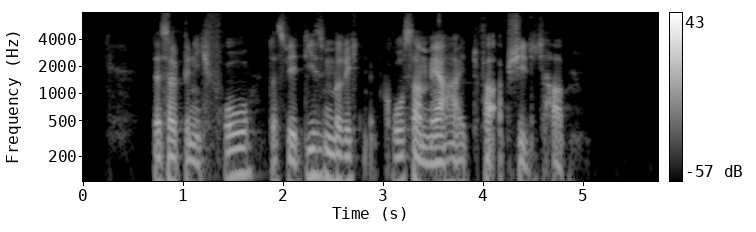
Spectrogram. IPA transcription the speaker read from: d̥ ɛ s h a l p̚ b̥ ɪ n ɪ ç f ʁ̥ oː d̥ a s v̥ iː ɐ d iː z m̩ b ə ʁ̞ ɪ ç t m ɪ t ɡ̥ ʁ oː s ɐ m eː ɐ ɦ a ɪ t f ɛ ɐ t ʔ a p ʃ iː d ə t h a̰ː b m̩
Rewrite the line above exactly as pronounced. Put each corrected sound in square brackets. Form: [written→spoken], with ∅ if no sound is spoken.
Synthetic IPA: d̥ ɛ s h a l p̚ b̥ ɪ n ɪ ç f ʁ̥ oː d̥ a s v̥ iː ɐ d iː z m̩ b ə ʁ̞ ɪ ç t m ɪ t ɡ̥ ʁ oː s ɐ m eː ɐ ɦ a ɪ t f ɛ ɐ [t→∅] ʔ a p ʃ iː d ə t h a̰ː b m̩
